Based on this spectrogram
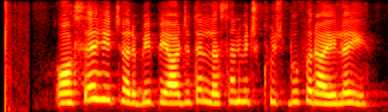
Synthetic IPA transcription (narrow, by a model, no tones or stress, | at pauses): ɔːseːɦiːt͡ʃəɾbiːpjaːd͡ʒət̪ẽːləsənʋɪt͡ʃkʰʊʃbuːfʰəɾaːiːləiː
